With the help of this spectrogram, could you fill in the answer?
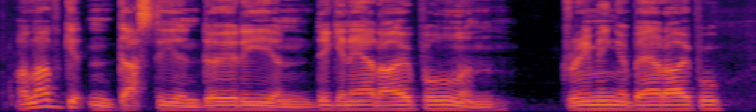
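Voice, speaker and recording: At a moderate pace, a man with an Australian accent speaks in a fairly low pitch with ordinary pitch variation, on a very clean recording with a silent background. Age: 60s. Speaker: veteran opal miner. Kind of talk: documentary interview.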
